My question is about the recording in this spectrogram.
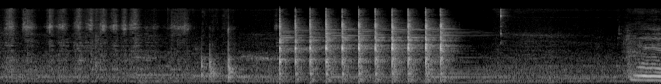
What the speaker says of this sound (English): take my spoon and scrape the sides of the pan, or the bowl I should say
